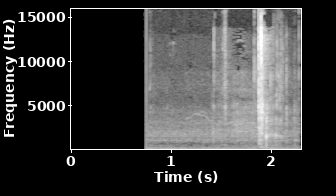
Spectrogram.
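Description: Dead silence at first, then quiet room tone with a low hum. Several faint clicks follow, ending in one sharper click near the end, from a lock pick and tension wrench working in a padlock's keyway.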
